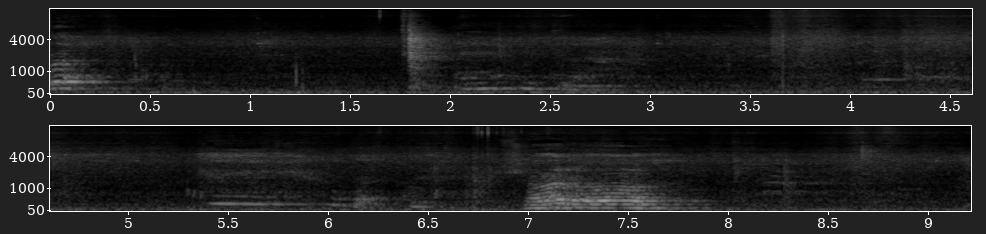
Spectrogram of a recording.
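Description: Cloth rustles as a woman handles fabric.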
